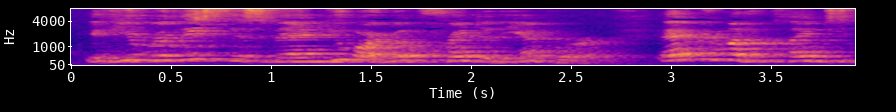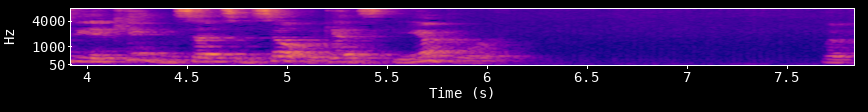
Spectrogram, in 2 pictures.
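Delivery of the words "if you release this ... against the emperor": raised, loud accusing cry; loud, high-pitched protest. A narrator's reading. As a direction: cry it out as a public warning. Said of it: "the Judeans cried out".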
